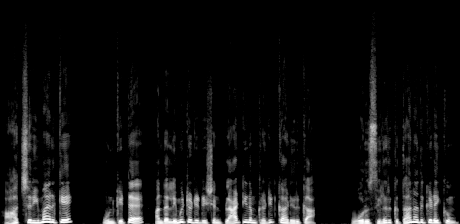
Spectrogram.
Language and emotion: Tamil, surprised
